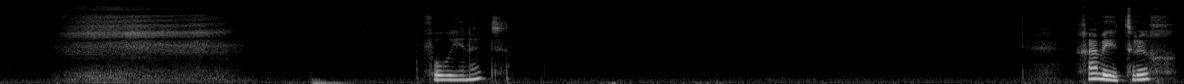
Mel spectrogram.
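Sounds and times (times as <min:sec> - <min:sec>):
long forceful sniff through the nose: 0:00.6 - 0:02.4
speech: 0:04.3 - 0:05.2, 0:10.9 - 0:11.8.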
